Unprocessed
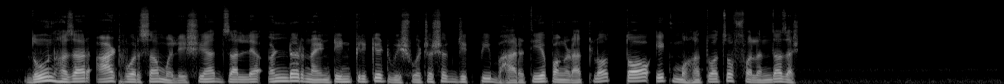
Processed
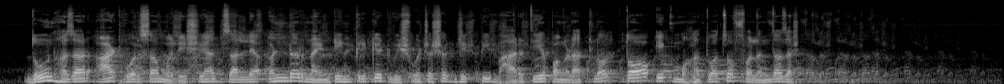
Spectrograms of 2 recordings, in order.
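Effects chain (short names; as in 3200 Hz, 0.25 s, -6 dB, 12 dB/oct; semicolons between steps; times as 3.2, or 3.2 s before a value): high shelf 4500 Hz +9 dB; de-hum 83.01 Hz, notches 27; in parallel at +2 dB: compressor, threshold -35 dBFS, peak gain reduction 15 dB; on the sum: crackle 270/s -51 dBFS; on a send: echo 0.883 s -19 dB; on the sum: warbling echo 0.325 s, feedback 66%, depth 106 cents, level -15.5 dB; gain +2.5 dB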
